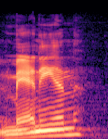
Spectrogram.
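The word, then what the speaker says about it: Manaen: This next guy's name, I kept listening to it over and over so I could pronounce it right. It's Manaane. Okay, that's how you pronounce it.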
